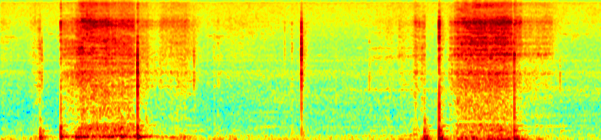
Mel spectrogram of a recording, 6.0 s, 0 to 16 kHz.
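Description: Cotton embroidery floss drawn through taut 18-count cross-stitch fabric in a wooden hoop: two rasping pulls, each about a second long and about three seconds apart, with light clicks of the needle piercing the cloth.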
